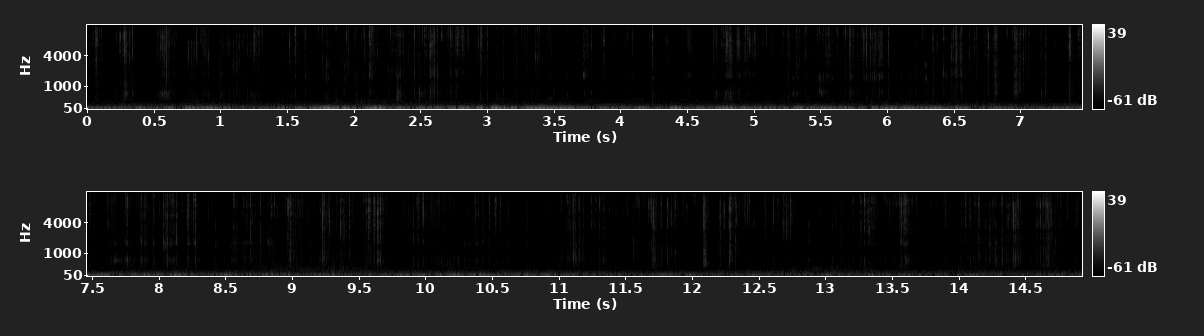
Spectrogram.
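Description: Fingernails scratch and press on the wrapping of a green-wrapped gift box tied with a gold ribbon. The result is a dense run of dry crinkling and tearing-like scratches with brief bright transients over a steady low hum.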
